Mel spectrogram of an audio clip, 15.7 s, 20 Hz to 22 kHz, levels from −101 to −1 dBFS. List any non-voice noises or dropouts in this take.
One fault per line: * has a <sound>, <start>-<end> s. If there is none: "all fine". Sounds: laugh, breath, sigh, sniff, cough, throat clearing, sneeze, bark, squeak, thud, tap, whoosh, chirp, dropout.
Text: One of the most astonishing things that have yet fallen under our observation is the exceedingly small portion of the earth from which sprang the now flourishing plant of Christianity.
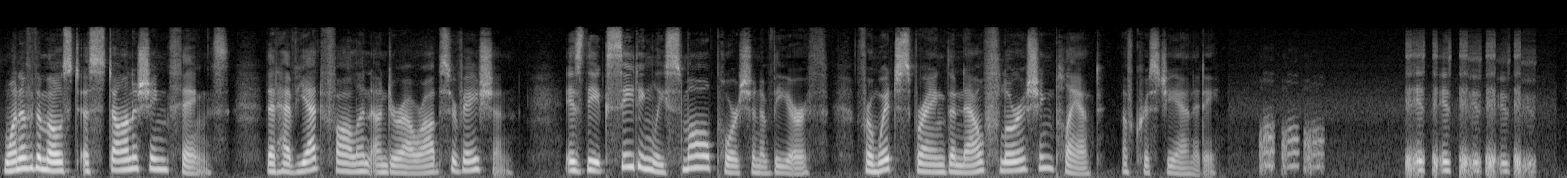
* has a laugh, 12.6-13.2 s
* has a laugh, 14.0-15.4 s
